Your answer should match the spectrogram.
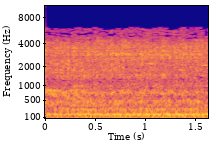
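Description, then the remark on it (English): A truck engine runs loud and steady, a continuous low rumble with a droning hum and no rise or fall in pitch. No one speaks. “It's funny, too, like when you run here and you hear their truck, like the rev is so much different than they were running in Hagerman.”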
